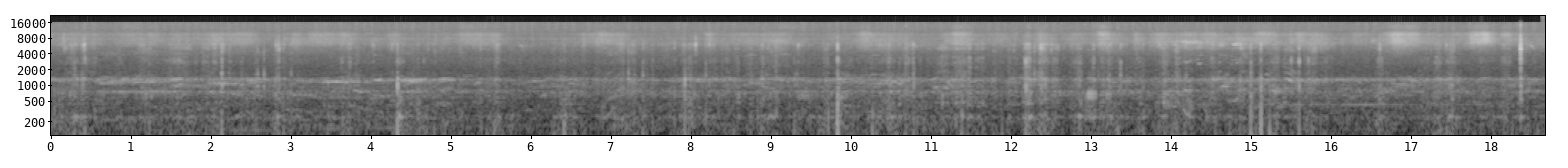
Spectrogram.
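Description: Outdoor ambience on a handheld microphone: an uneven low rumble with irregular knocks, and faint voices of people in the distance.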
